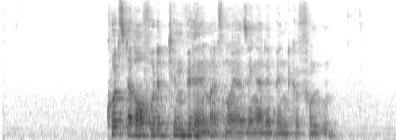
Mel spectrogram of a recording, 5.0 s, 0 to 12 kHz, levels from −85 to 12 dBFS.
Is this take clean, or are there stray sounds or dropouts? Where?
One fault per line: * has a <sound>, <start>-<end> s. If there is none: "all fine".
all fine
